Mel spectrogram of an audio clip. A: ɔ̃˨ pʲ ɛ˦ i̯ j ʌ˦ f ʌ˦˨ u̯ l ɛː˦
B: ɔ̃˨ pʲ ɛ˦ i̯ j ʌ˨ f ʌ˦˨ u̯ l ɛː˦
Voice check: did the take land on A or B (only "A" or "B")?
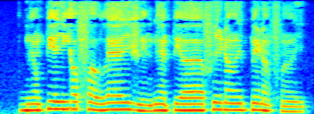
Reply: A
